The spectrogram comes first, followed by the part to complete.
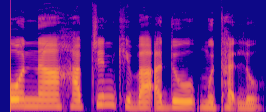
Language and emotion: Manipuri, neutral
